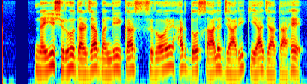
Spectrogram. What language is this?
Urdu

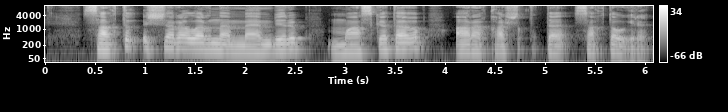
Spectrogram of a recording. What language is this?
Kazakh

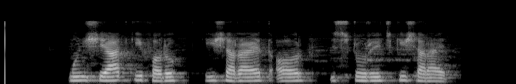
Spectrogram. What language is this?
Urdu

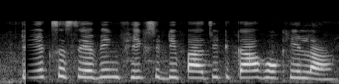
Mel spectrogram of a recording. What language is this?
Bhojpuri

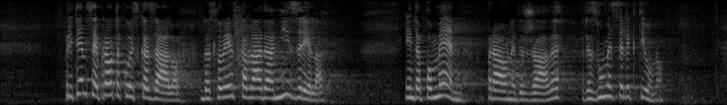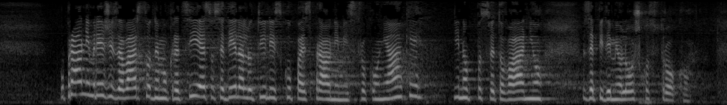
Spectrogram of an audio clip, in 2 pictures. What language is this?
Slovenian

